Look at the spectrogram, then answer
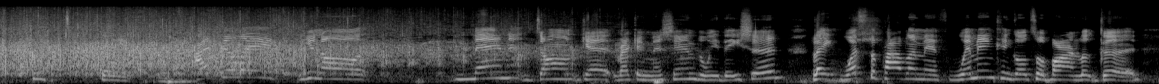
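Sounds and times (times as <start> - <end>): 
crowd applause: 0.0 - 6.5
speech: 0.3 - 2.1, 3.0 - 3.8, 4.5 - 11.5.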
